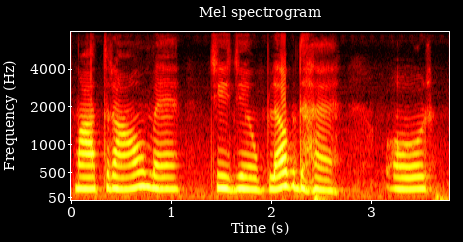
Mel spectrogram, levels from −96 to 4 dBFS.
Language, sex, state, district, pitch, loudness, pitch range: Hindi, female, Gujarat, Gandhinagar, 210 Hz, -15 LUFS, 205-220 Hz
